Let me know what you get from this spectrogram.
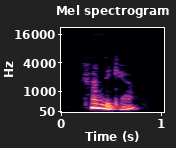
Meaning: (noun) Something that prevents, hampers, or hinders
- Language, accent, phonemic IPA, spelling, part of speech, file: English, Southern England, /ˈhændikæp/, handicap, noun / verb, LL-Q1860 (eng)-handicap.wav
